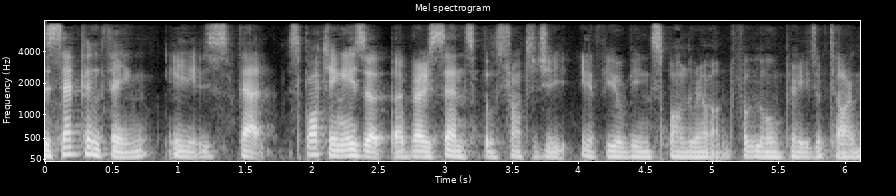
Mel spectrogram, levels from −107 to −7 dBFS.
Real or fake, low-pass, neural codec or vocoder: fake; 7.2 kHz; codec, 16 kHz in and 24 kHz out, 1.1 kbps, FireRedTTS-2 codec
